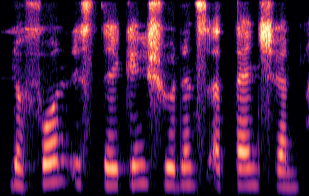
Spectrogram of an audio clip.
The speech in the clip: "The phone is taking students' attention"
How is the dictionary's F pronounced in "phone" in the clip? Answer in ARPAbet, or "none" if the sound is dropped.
F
